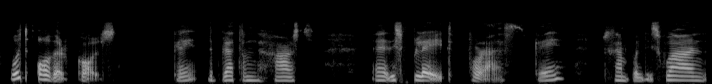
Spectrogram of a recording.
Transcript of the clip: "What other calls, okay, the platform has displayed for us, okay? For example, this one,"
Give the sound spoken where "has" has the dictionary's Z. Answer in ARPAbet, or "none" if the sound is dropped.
S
